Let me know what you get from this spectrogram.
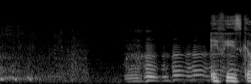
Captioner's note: continues chuckling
